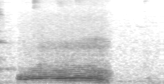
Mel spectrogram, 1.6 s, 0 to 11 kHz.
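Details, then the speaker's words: Snoring from Lucy, an about 15-year-old tan Chihuahua who often snores: a single drawn-out, low, slightly whistling snore lasting about a second in a quiet room. "Lucy. If you watched my last video, she snored all the way through it. And I'm just so used to being in here with my pups. And a couple of them snore."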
